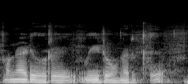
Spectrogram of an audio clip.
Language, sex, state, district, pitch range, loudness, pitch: Tamil, male, Tamil Nadu, Nilgiris, 95-110 Hz, -16 LUFS, 105 Hz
